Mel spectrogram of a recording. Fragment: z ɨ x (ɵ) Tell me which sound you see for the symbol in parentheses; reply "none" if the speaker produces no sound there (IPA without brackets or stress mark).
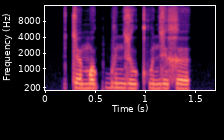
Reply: ə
